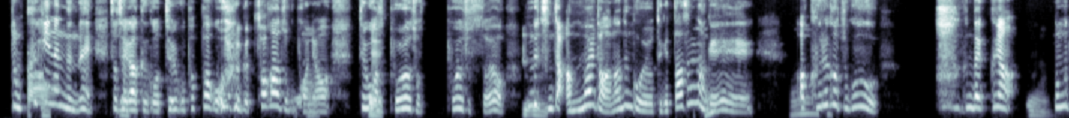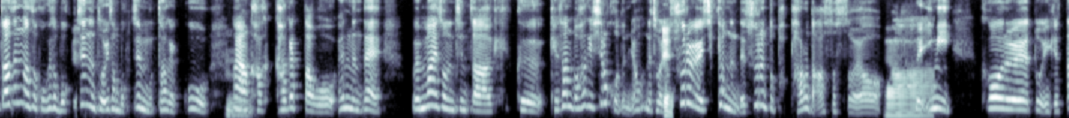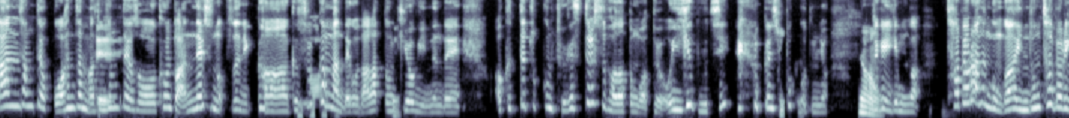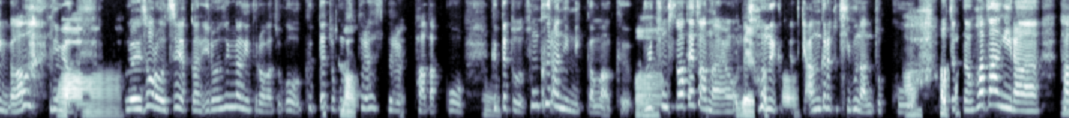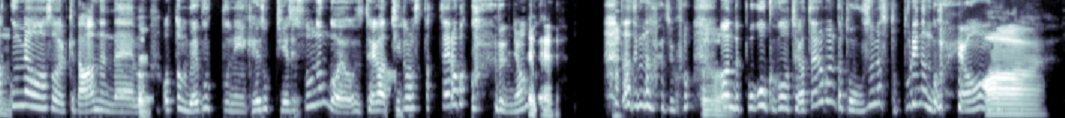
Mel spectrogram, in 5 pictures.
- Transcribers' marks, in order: laughing while speaking: "파파고"; other background noise; tapping; laughing while speaking: "없으니까"; laughing while speaking: "약간"; laughing while speaking: "아니면"; laugh; laughing while speaking: "째려봤거든요. 짜증나 가지고"; laughing while speaking: "네네"; laughing while speaking: "거예요"
- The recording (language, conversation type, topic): Korean, unstructured, 여행 중에 다른 사람 때문에 스트레스를 받은 적이 있나요?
